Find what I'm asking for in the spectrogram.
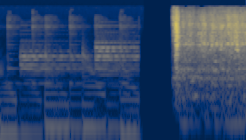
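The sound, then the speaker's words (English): A car engine cranks without catching, the starter churning in a rapid, rhythmic chug of repeated pulses for over a second before cutting off abruptly. “That sound is every driver's worst fear. How much will the repairs cost? Is it your engine, your transmission, or worse?”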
